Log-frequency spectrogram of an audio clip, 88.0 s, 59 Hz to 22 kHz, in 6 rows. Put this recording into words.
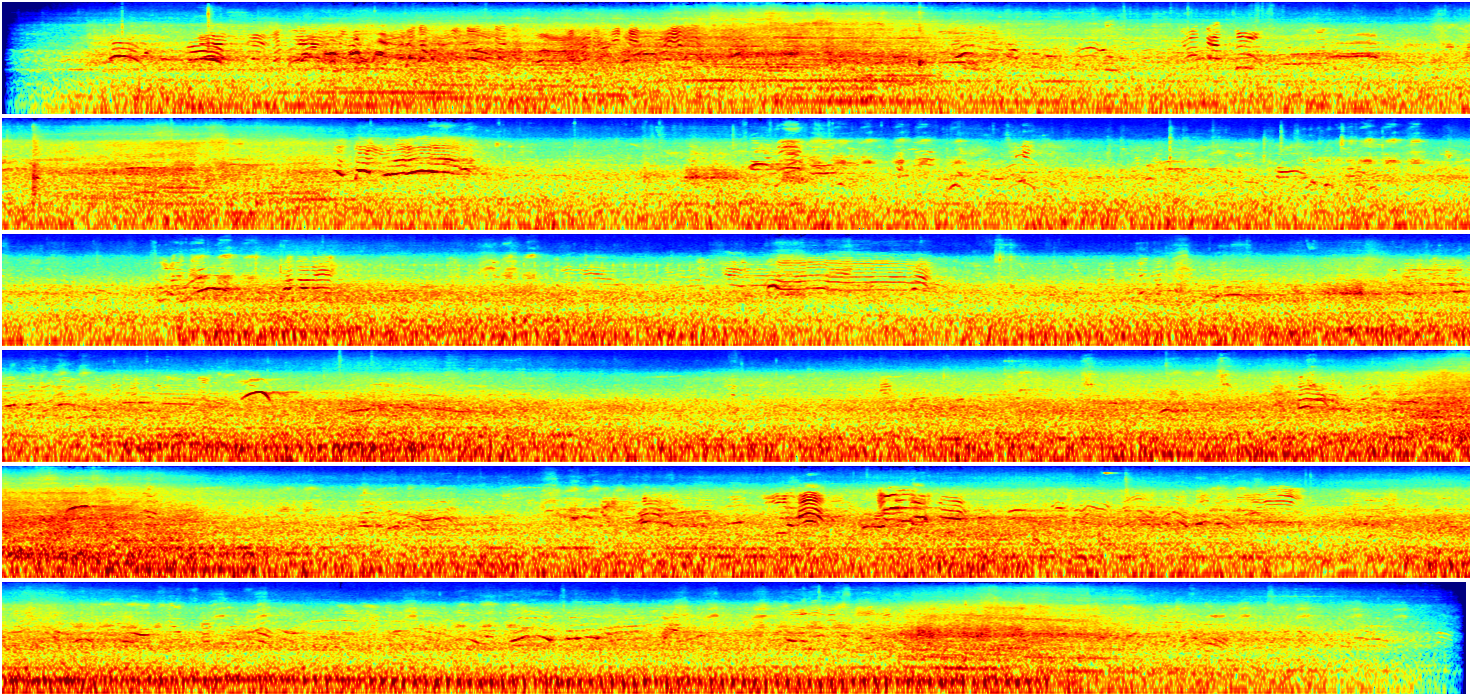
Standing next to Elementary school, Students are playing games, Construction noise from afar.Sony PCM D50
